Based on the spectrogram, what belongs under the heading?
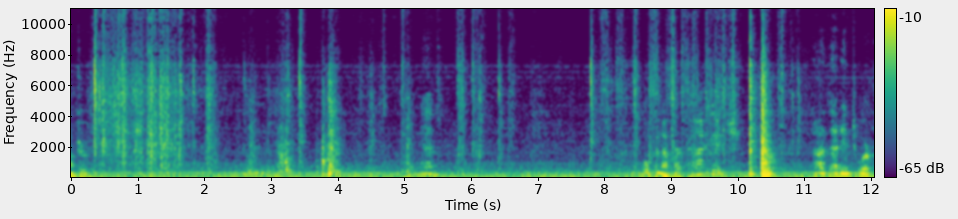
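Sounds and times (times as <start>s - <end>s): packet crinkling: 0.2s - 2.3s, 5.7s - 6.6s.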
